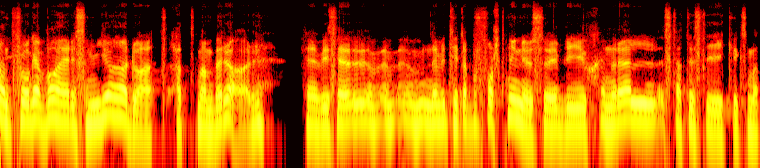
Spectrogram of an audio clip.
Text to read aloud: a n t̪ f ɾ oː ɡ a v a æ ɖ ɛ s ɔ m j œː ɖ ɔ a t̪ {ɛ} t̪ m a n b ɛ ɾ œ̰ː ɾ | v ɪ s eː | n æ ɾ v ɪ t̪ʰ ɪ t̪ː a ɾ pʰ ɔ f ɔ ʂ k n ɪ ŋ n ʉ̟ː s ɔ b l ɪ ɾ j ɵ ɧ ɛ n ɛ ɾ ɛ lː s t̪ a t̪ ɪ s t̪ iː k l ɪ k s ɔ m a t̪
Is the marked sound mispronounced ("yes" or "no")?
yes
